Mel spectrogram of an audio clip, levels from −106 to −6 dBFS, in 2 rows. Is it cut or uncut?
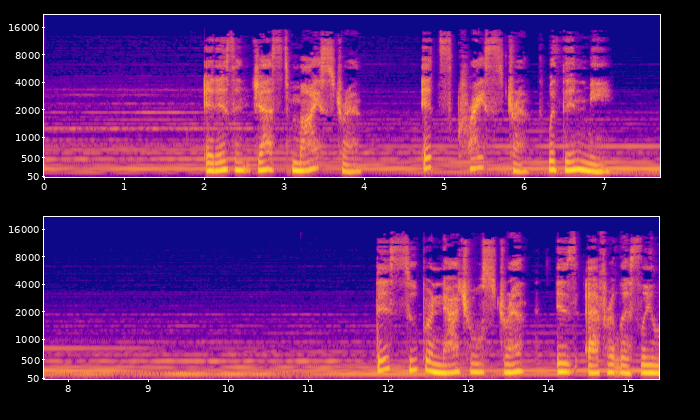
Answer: cut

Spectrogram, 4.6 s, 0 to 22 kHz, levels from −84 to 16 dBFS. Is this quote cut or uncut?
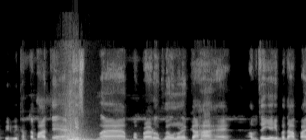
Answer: cut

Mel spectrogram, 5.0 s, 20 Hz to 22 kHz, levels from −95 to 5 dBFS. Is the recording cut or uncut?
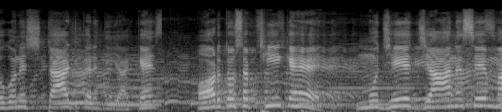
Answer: cut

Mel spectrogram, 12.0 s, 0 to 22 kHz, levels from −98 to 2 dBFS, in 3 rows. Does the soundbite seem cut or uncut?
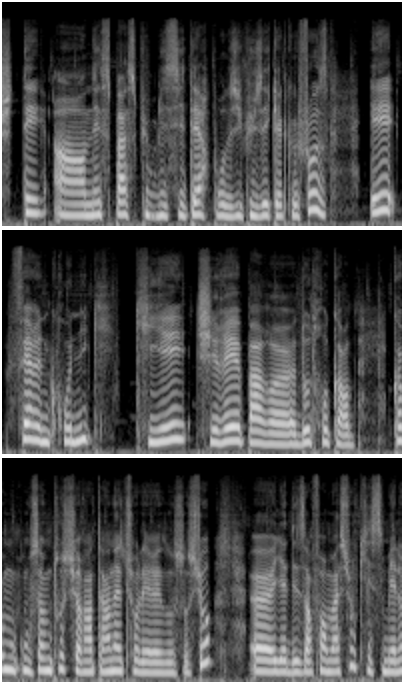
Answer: cut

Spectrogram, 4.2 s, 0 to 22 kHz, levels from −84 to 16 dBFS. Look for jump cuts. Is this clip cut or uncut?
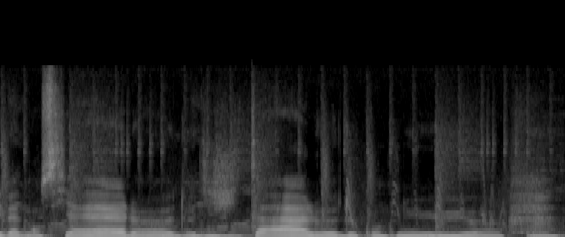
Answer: uncut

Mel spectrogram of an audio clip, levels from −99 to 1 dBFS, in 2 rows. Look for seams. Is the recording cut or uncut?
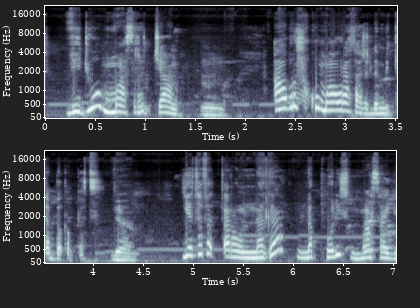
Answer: uncut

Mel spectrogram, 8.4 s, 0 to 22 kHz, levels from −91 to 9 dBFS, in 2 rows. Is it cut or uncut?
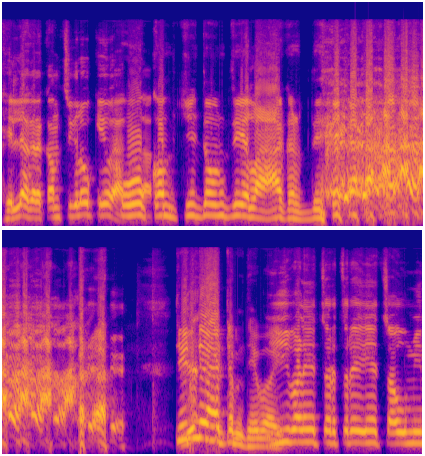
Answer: cut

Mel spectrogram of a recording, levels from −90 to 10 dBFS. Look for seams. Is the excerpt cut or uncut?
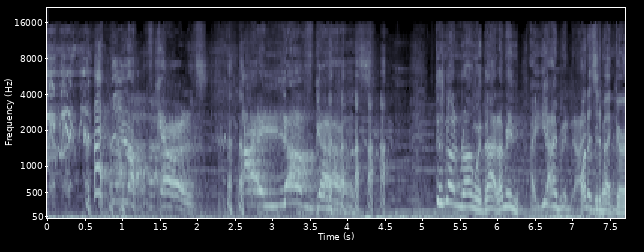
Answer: cut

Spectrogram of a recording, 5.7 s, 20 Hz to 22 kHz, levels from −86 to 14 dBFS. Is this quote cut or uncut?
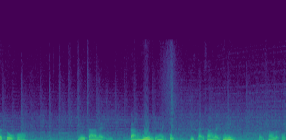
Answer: uncut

